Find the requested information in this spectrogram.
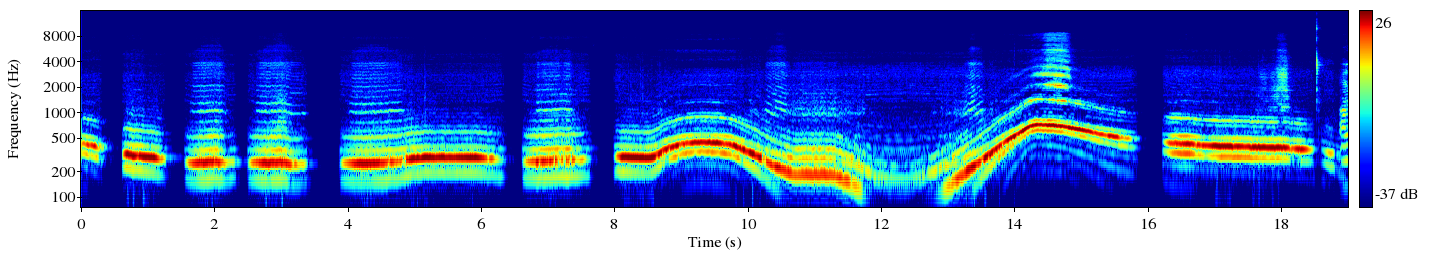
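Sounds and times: theremin gliding electronic tone: 8.1 - 18.4.

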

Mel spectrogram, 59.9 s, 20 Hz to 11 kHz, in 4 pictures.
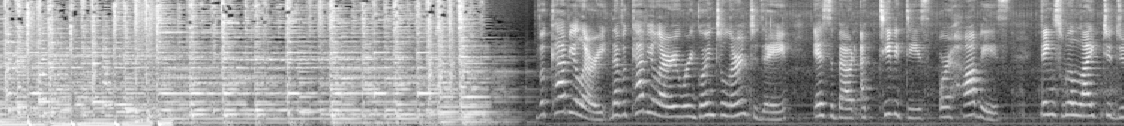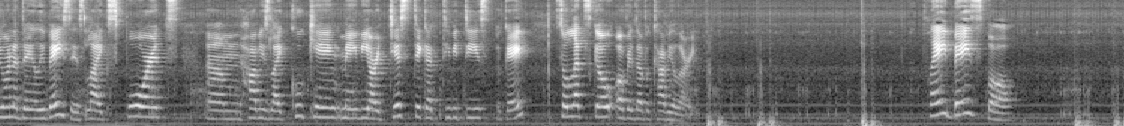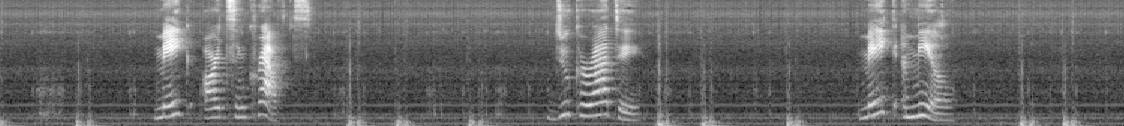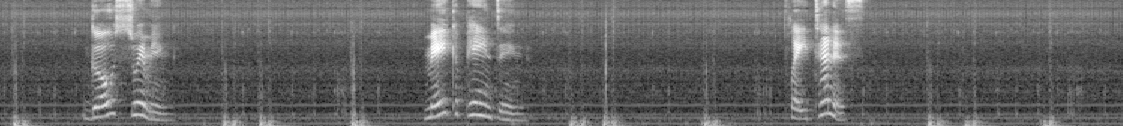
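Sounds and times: low electrical hum: 0.0 - 59.9
dull thumps on microphone: 24.3 - 25.6, 26.3 - 26.9, 29.2 - 30.2, 30.9 - 31.4, 34.5 - 35.6, 36.2 - 36.6, 38.7 - 39.7, 40.4 - 40.8, 43.5 - 44.5, 45.1 - 45.5, 47.9 - 48.8, 49.6 - 50.0, 52.5 - 53.3, 54.3 - 54.7, 57.3 - 58.2, 58.8 - 59.3.

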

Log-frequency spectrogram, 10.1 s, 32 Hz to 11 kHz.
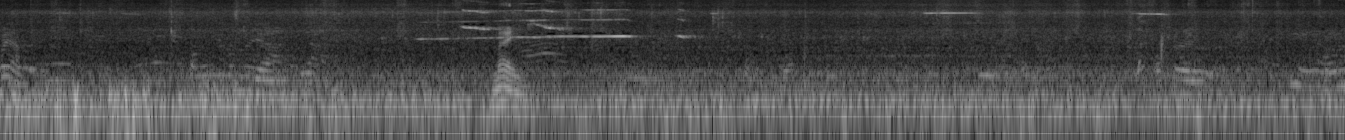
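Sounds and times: motor vehicles rumbling: 0.0 - 10.0.

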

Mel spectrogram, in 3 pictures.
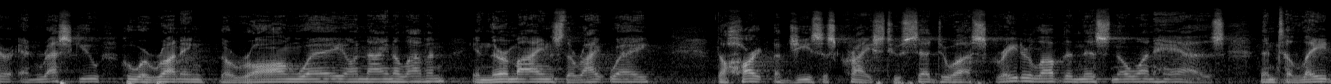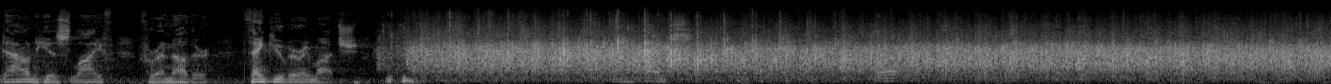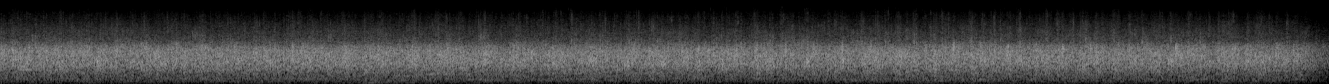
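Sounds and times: audience applauding: 17.0 - 39.9.

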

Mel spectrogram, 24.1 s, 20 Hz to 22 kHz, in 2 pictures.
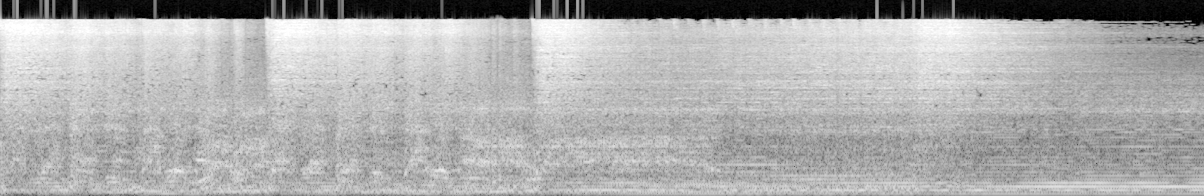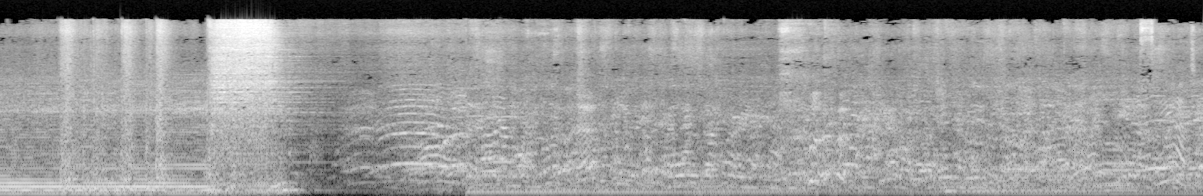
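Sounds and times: heavy metal band playing: 0.0 - 15.5.

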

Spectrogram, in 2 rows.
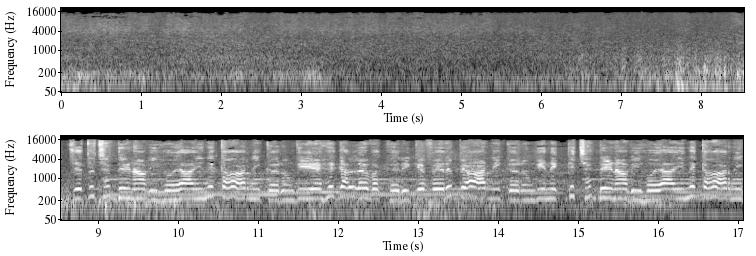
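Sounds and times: rain hiss: 0.0 - 17.0
low rolling thunder: 6.4 - 10.8
music: 8.8 - 17.0.

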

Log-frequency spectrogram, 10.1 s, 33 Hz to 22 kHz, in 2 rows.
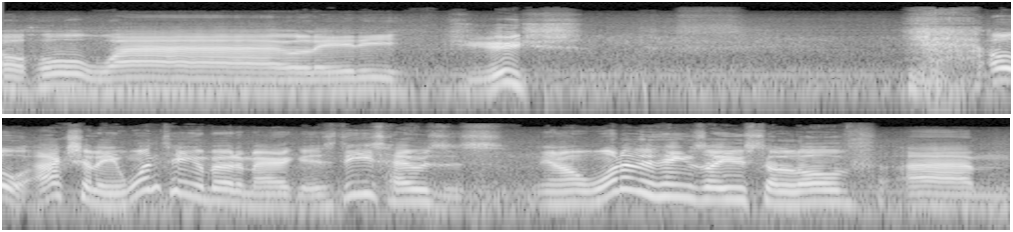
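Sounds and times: motorcycle engine cruising: 0.0 - 10.0.

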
